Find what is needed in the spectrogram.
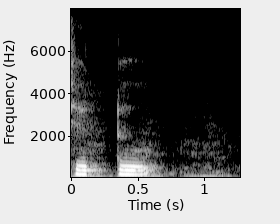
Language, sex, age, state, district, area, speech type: Telugu, female, 30-45, Andhra Pradesh, Anakapalli, urban, read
